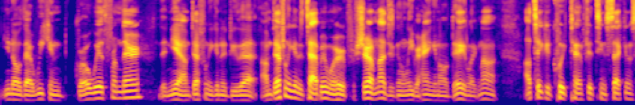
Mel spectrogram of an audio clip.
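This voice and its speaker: A man's voice: fairly low pitch, mellow. A man in his thirties co-hosting a podcast, chatting casually in a laid-back, slangy way, often saying bro and laughing. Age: 30s. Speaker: podcast co-host. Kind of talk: casual chat.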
